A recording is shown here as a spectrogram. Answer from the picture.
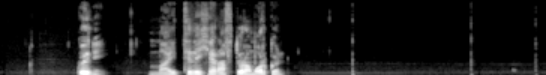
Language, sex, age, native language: Icelandic, male, 70-79, Icelandic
